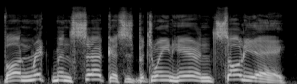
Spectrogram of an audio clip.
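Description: A man's voice: high-pitched, big pitch swings, moderate pace, dry recording, studio quality, pitched above the performer's own voice. A man reading a story aloud and voicing an anxious, deferential army sergeant. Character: adult male army sergeant, anxious and dutiful.

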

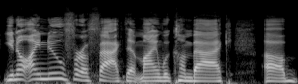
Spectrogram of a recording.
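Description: A woman's voice: low-pitched, animated, moderate pace, fairly bright tone, smooth, no echo, studio quality. A woman co-hosting a casual group chat in a blunt, teasing way. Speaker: show co-host.

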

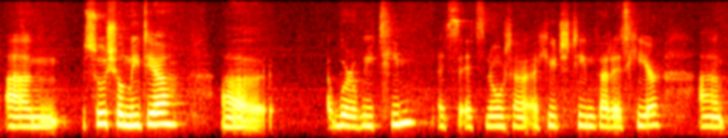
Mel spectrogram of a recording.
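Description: Woman, Gaelic, gravelly fry in the voice, chatty, many fillers, guest in an interview. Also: mid-range voice. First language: Irish Gaelic. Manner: chatty, warm laughs, frequent fillers and restarts. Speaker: guest speaker, distillery attraction manager. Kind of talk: conversational interview answers.

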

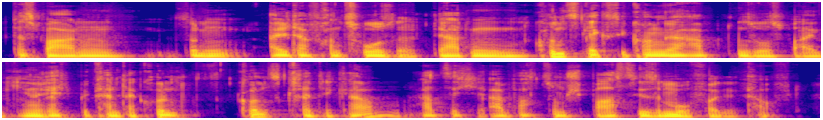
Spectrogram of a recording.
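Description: Very low-voiced, husky man telling stories. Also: fairly quick, few pauses, a little mellow. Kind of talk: casual anecdote telling.

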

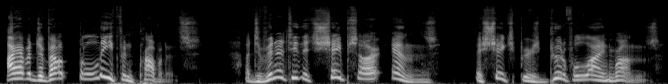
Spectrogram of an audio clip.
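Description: Man playing a plaintive older society mother, high swooping. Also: huge pitch swings, moderate pace, creaky, fairly bright tone, no echo, studio quality, full character voice. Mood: pious fretting. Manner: plaintive, rambling, fussy. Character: fretful older society mother, plaintive, self-pitying, obstinate.

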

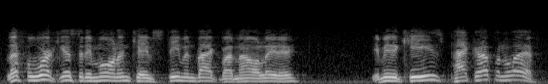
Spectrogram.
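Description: An actor playing a folksy, stammering rooming-house landlord in a 1950s radio drama. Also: male voice, fairly high pitch, a little fast, close to an everyday voice. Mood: gossipy. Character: rambling small-town male landlord, folksy. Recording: dull old radio recording, faint hiss.

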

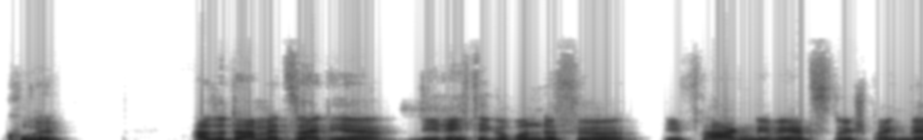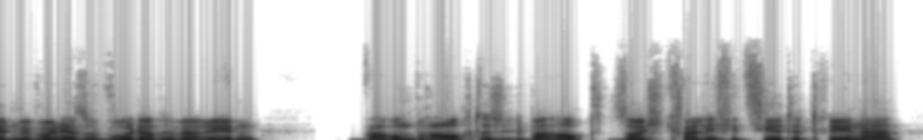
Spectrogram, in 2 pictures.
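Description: A man's voice: medium pitch, fairly even intonation, brisk, fairly bright tone, no room sound, studio quality. A man who moderates a panel, putting questions to the guests in an easygoing, casual way.

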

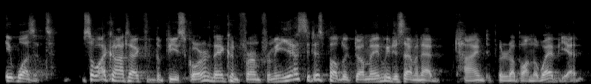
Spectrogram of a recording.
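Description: A man who grew up in Turkey, telling his life story in a relaxed, conversational way, sometimes restarting and repeating words. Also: mid-range voice, fast talker, husky. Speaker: interview guest. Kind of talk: storytelling personal history.

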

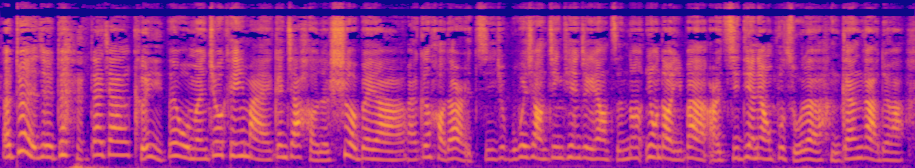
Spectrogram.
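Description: A young woman from China chatting casually as a podcast guest, expressive and enthusiastic in the way she talks. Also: fairly high pitch, fast, few pauses. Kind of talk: casual chat.

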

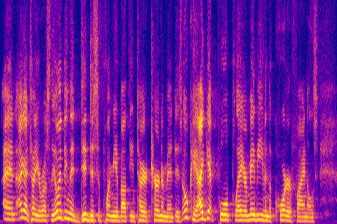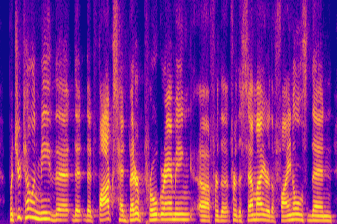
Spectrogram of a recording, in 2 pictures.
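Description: Casting: male sports podcast host, high voice, chatty and conversational. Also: a little fast, a bit bright. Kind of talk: casual interview talk.

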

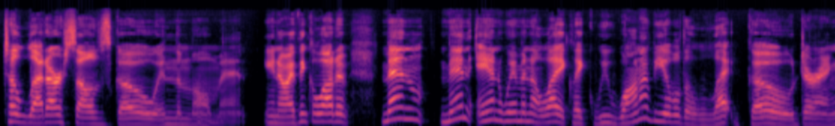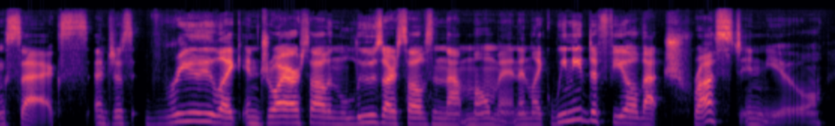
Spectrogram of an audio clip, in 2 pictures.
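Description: A woman's voice: medium pitch, sing-song, normal speed, hardly any pauses, fairly bright tone, dry recording, clean studio sound. A woman speaking as a guest sex therapist in casual, explanatory podcast talk, illustrating her points with quoted examples.

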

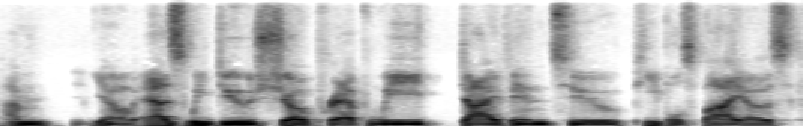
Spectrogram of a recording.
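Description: A man hosting a podcast in a conversational interview style, with a halting delivery. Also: mid-range voice. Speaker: podcast host.

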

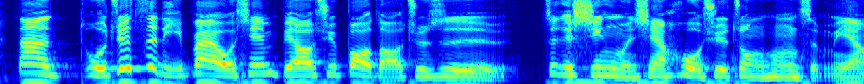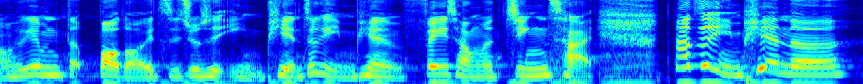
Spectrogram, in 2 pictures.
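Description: Very animated young Taiwanese Mandarin woman, fast talker. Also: medium pitch. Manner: animated, exclaiming, acts out dialogue. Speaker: podcast host of a weekly news show. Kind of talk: casual chatty storytelling.

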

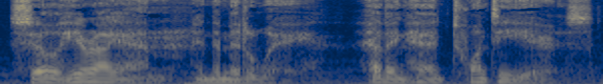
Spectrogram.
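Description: Male poetry reader, solemn and unhurried, gravelly with breathy endings, measured dramatic delivery over faint ambient noise. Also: mid-range voice, lively intonation. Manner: measured, solemn, with deliberate pauses. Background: ambient sound design.

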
